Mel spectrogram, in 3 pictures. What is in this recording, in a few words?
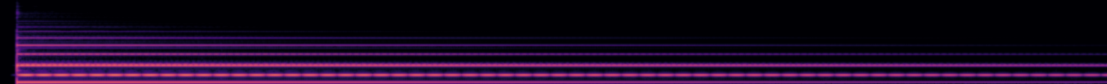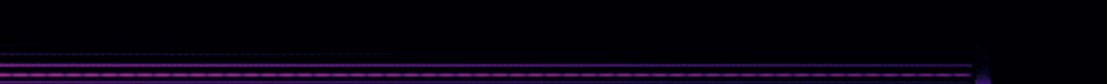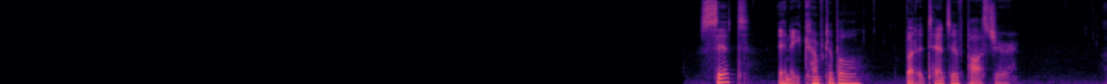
Breath Meditation; Recovery Dharma; Quiet Mind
